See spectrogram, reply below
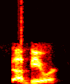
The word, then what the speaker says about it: Buer: Buer.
